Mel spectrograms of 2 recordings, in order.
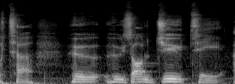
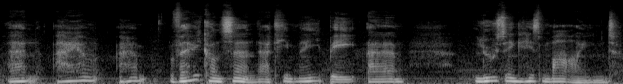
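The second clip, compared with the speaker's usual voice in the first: slightly raised, halting lady's voice; concerned Victorian lady; 3 semitones higher than usual. Acted. Lady confiding fears about her fiancé, mildly anxious. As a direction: confide a worry delicately, haltingly. Game master plays worried Miss Lawrence.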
